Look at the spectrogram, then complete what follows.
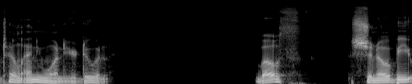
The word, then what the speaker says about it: shinobi: anyone you're doing both shinobi or shinabi that's a it's a good it's a good debate to have i i would say shinobi i i think that's the correct pronunciation but the iraq's has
